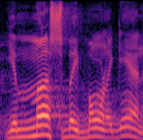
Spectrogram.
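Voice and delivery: insistent, ringing echo in the head; haunting refrain. Retold or imitated. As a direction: press the refrain home harder. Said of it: "all I could hear was".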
